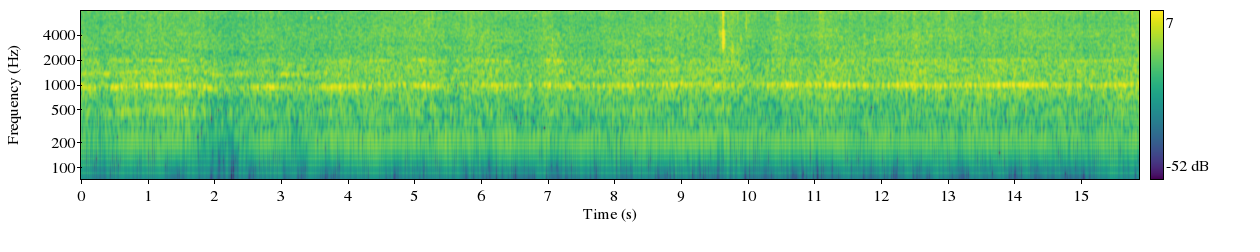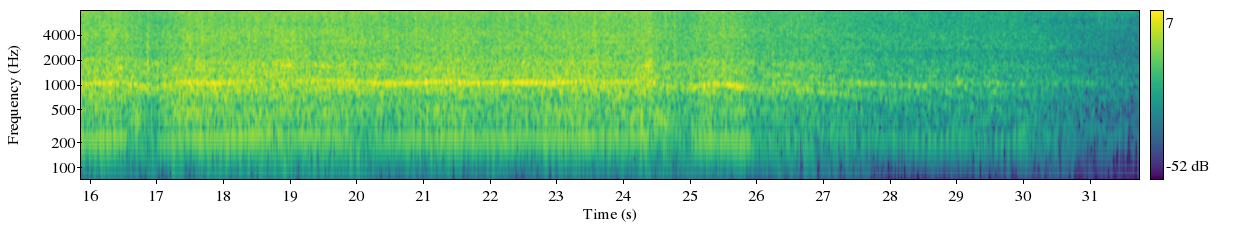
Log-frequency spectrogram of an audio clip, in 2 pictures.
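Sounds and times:
tank driving heard from inside: 0.0s - 31.7s.

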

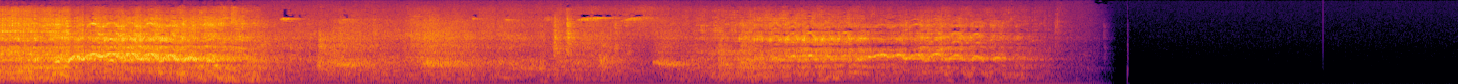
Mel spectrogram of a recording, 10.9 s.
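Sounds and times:
horse whinny: 0.0s - 3.6s, 4.9s - 7.9s.

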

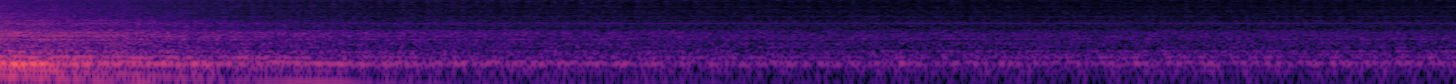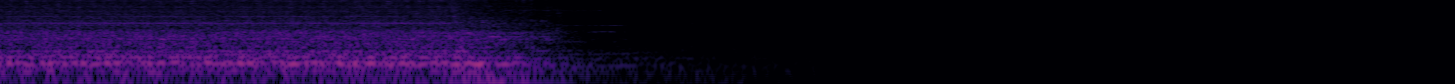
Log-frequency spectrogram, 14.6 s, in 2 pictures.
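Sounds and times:
car engine starting and revving: 0.0s - 4.8s, 7.9s - 10.1s.

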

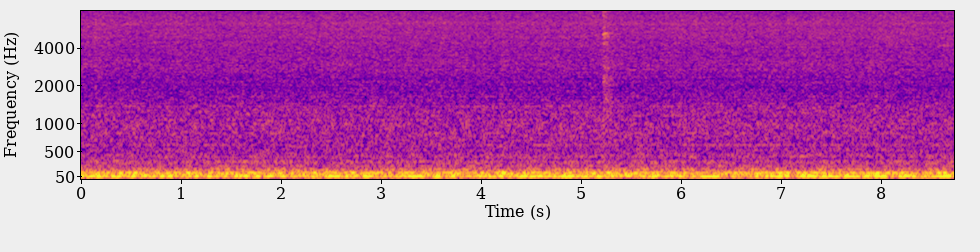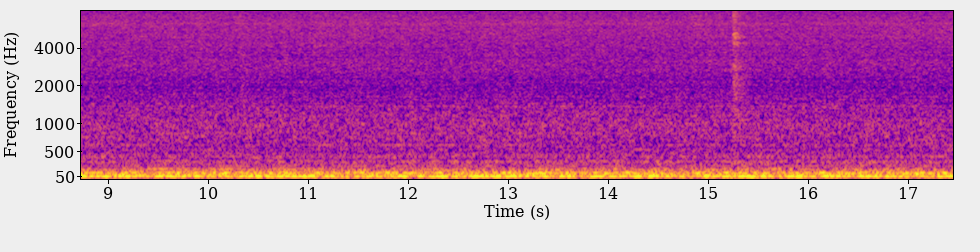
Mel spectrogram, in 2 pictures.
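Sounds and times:
quiet air conditioning hum: 0.0s - 17.4s.

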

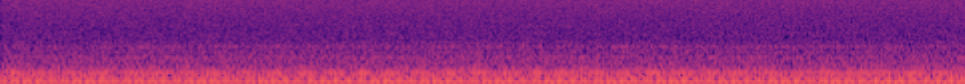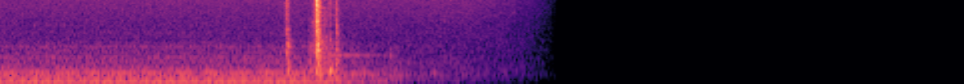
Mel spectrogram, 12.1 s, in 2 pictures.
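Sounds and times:
car engine idling: 0.0s - 9.2s
car ignition: 7.5s - 8.9s.

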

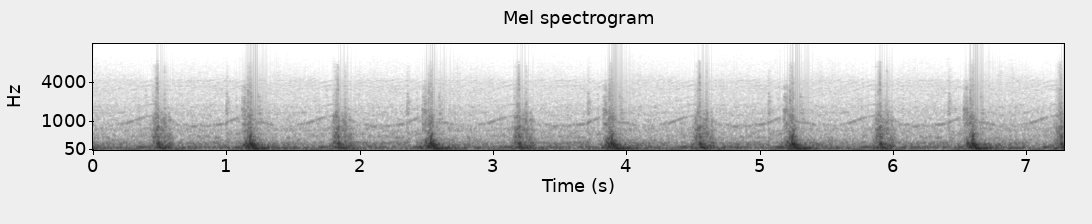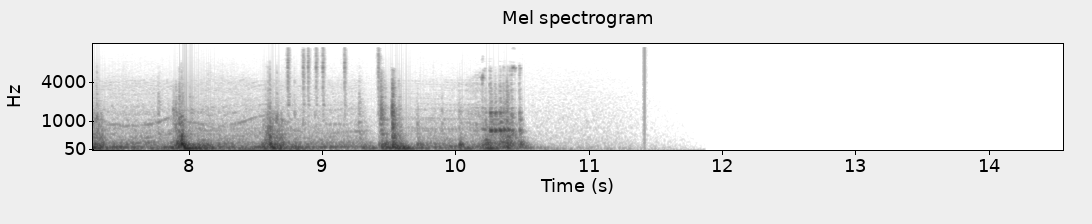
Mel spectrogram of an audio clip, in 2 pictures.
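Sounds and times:
windshield wiper: 0.0s - 10.6s.

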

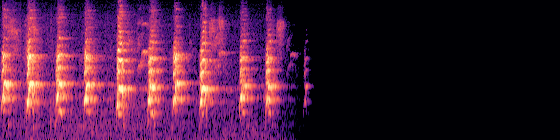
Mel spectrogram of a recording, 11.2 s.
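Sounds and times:
small dog barking: 0.0s - 6.3s.

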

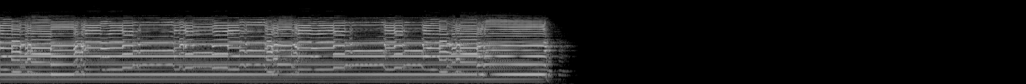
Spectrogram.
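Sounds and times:
Irish bagpipes music: 0.0s - 5.7s.

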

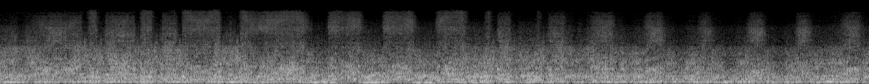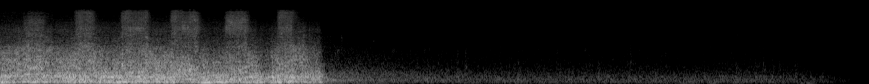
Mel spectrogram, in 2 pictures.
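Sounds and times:
heavy detailing brush brushing: 0.2s - 11.9s.

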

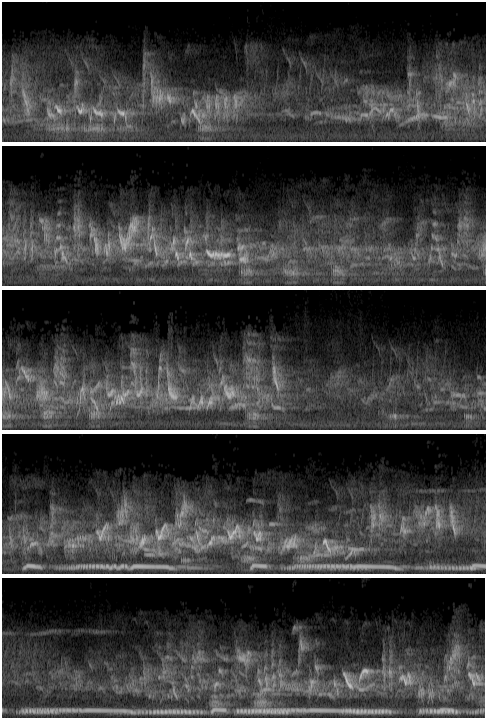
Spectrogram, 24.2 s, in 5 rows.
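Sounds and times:
birds in a peaceful forest: 0.0s - 24.1s.

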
